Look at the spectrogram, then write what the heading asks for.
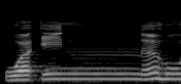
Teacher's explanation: नून मुशद्दद पर हमेशा गुन्ना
